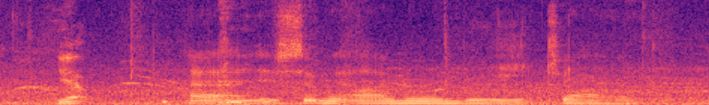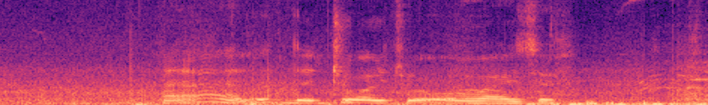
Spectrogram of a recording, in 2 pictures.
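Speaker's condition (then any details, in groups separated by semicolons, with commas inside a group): Motor neurone disease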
